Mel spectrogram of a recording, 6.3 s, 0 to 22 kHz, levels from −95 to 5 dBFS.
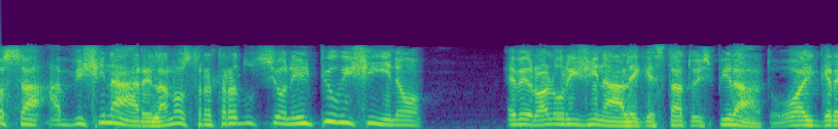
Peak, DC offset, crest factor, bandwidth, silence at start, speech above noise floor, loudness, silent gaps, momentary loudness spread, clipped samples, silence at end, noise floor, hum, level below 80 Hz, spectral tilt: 0 dBFS; under 0.1%; 10 dB; 5.4 kHz; 0 s; 49 dB; -9 LUFS; none; 6 LU; 0.2%; 0 s; -59 dBFS; none; -44 dBFS; -7 dB/octave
